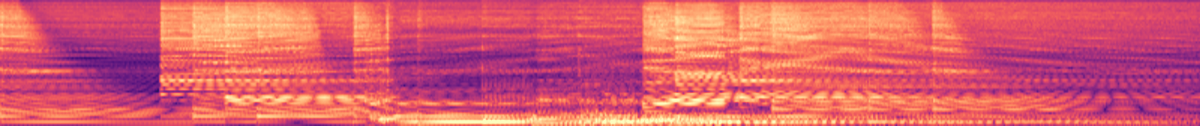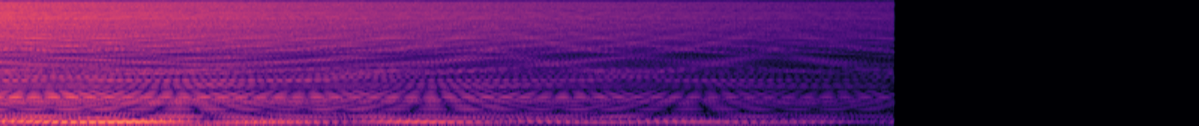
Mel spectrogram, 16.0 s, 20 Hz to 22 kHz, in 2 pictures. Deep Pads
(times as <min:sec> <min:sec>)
0:02.3 0:10.9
